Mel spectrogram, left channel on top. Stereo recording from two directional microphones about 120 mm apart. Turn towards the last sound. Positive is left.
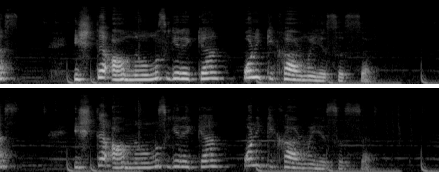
turn(degrees=40)  # may be behind; listen again after turning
